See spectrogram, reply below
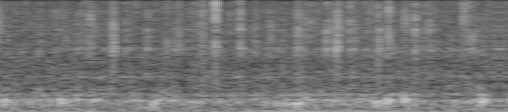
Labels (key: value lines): label: ambient
recorder: HydroMoth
